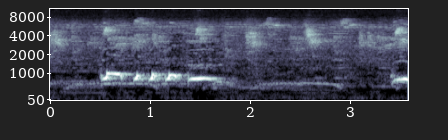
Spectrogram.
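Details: Male zebra dove in full song, a fast rolling series of bubbly trilled coos followed by a longer level coo tailing off, then a new phrase starting at the end; soft high chirps faintly in the background.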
